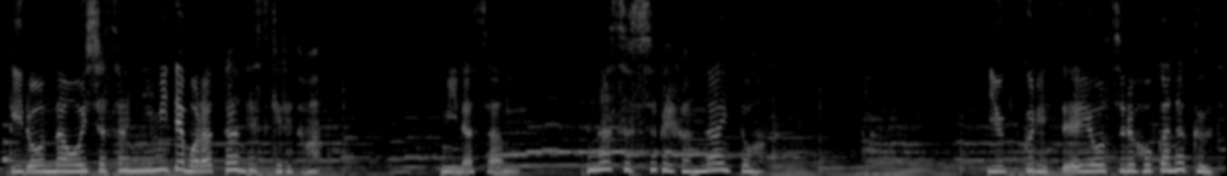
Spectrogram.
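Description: An anxious mother from an anime game played by a woman talks in a high, gentle voice. Her speech is polite and worried, with faint music behind it. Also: normal speed, long pauses, lightly acted. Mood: sorrowful. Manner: soft-spoken, polite, worried. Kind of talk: Japanese anime game voice acting.

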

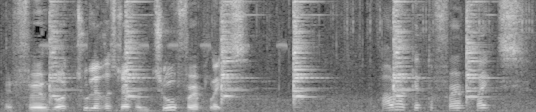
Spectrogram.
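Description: Slow-talking man muttering game commentary. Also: a little high, over music. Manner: muttering to himself, reading item names aloud. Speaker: gamer recording a let's play.

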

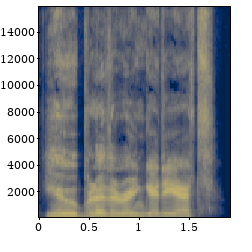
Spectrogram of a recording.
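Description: Man playing a booming, tyrannical headmistress, pitched high. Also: lively intonation, takes it slowly, gravelly, a bit bright, dry recording, clean studio sound, full character voice. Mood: furious. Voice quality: booming, barking. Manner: menacing, hectoring, contemptuous. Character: enormous tyrannical headmistress, a bellowing, insulting bully woman.

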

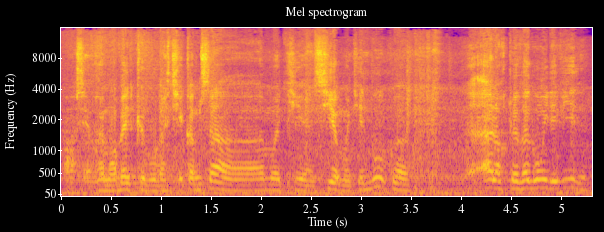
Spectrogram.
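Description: Man acting cocky young guy, train rumble behind. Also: quick pace, lightly acted. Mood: ingratiating. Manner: slangy, swearing, pushy. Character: cocky young male ringleader, pushy skirt-chaser. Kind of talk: French radio drama acting. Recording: loud vehicle rumble behind.

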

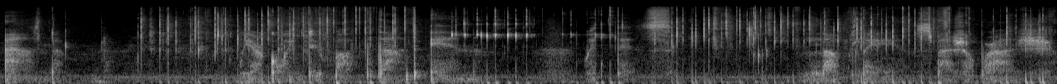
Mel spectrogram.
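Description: A woman whispering breathily in a gentle, soothing, reassuring way as a spa attendant in an ASMR personal-attention roleplay. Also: drawn-out words, pauses often, poor audio.

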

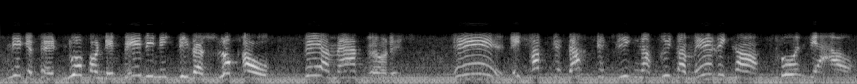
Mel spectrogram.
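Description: A woman's voice: very high-pitched, lively intonation, normal speed. A woman playing a plucky, cheeky little boy duckling in a German cartoon audio play. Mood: questioning. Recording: dull cassette sound, engine noise behind.

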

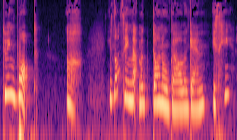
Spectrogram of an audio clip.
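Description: Woman putting on a soft, girlish, haughty schoolgirl. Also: high-pitched, lively intonation, slow pace. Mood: petulant. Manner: coy, entitled.

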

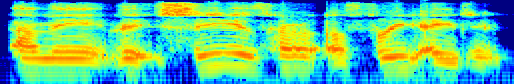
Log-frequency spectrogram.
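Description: A man's voice: on the high side, expressive, unhurried. An American man arguing casually over the phone in a challenging manner. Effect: phone line. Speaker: person on the phone. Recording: dull lo-fi phone call.

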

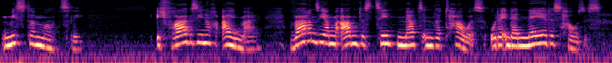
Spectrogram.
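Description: A woman's voice: medium pitch, expressive, measured pace, fairly bright tone. A woman playing a firm, probing female defence lawyer in a crime radio play, with insistent, pointed questioning. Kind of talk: German radio drama acting.

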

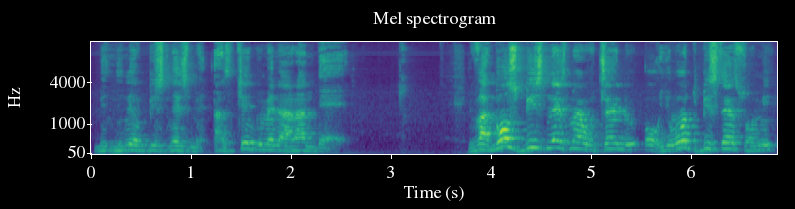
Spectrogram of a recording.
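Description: High-voiced preacher in an echoey room. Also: male voice, brisk. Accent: Ugandan English. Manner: emphatic preaching, repeats phrases, swings between loud and quiet. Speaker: pastor. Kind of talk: sermon. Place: indoor room with plain wall. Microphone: seated facing camera.

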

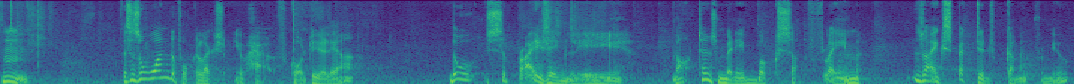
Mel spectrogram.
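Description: An actor playing a bookish, courteous, gently amused male scholar in a fantasy audio drama, with a deliberate, musing way of talking full of hums. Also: deep voice, wildly swooping pitch, creaky, a little hiss or hum, exaggerated voice.

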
